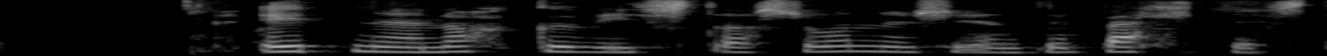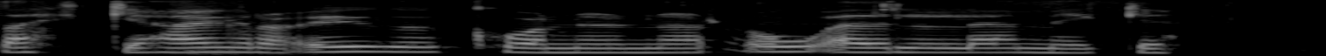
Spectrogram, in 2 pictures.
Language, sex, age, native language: Icelandic, female, 18-19, Icelandic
